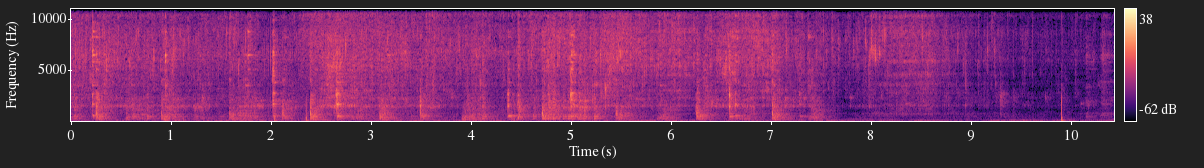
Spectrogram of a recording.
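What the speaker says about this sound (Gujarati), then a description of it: "પછી આને થોડી વાર માટે આ રીતે હલાવી લેવાનું" Moong beans with turmeric and salt being stirred in a pan, a steady scraping and rattling of the spoon over soft frying noise, close and fairly loud, fading quieter near the end with one sharp tap.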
